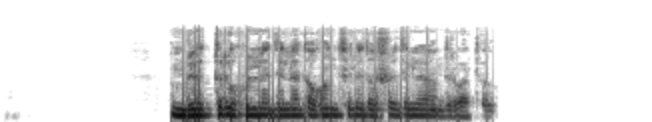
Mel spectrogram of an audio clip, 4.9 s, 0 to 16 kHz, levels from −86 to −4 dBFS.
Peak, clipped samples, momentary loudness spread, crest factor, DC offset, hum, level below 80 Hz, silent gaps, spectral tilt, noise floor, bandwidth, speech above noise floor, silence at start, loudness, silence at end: -4 dBFS; under 0.1%; 15 LU; 18 dB; under 0.1%; none; -42 dBFS; none; -7.5 dB/octave; under -90 dBFS; 7.6 kHz; over 71 dB; 1.3 s; -20 LUFS; 1.2 s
